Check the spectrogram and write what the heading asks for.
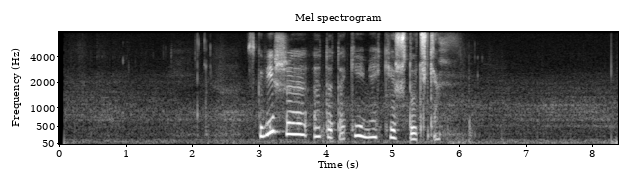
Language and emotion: Russian, neutral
